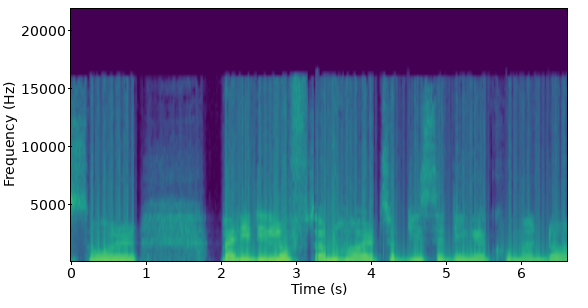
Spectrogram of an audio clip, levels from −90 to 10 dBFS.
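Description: The speech is chopped by a block size mismatch (padded) throughout. One stage delivers blocks shorter than the next stage reads, and the remainder of each read is zero-filled. This produces a steady 91.9 Hz buzz and stretches the speech to 0.533 times normal speed while its pitch stays about right. The ratio fits 256-sample blocks padded out to 480. On a waveform, regular flat silent gaps interrupt the signal. A spectrogram shows evenly spaced vertical stripes with harmonics of 91.9 Hz.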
